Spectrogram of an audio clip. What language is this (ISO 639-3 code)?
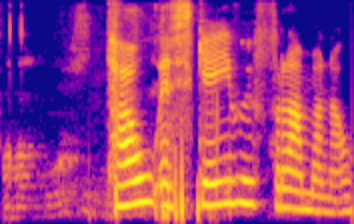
isl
